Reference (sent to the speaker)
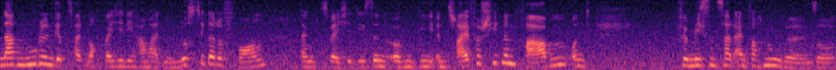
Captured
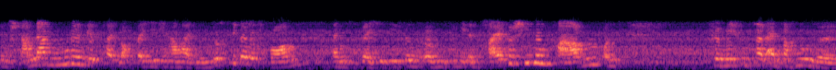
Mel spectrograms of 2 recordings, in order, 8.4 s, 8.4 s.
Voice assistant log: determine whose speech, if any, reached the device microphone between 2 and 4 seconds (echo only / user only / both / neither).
echo only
